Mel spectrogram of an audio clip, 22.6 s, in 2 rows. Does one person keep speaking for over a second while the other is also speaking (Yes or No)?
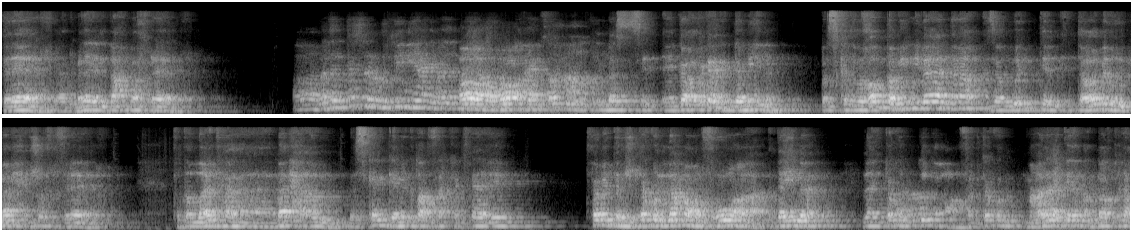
Yes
